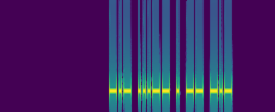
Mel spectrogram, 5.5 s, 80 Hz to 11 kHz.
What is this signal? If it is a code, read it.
Morse code, heard as a keyed tone, about 25 wpm, 700 Hz. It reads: K3EMK
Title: USA Call Signs - 5 Characters - 25wpm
